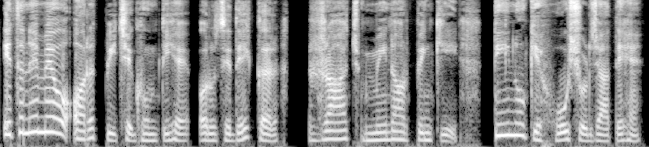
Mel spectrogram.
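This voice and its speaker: A woman's voice: low voice, very animated, a little slow, dark tone, no room sound, studio quality. A woman narrating a scripted story in a dramatic storytelling style.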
